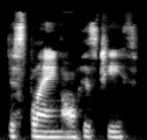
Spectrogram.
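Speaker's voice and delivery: ordinary delivery, nothing marked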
